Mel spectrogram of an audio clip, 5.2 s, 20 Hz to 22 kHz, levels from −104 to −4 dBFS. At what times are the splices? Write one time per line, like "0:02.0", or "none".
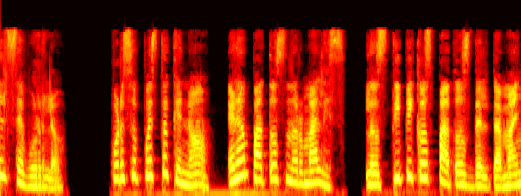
0:03.5

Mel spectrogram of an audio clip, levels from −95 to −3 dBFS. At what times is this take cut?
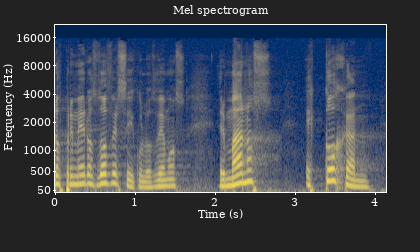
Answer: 0:02.8

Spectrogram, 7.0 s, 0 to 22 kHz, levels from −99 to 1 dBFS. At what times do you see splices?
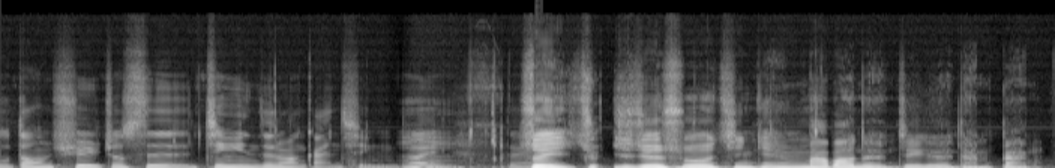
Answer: none

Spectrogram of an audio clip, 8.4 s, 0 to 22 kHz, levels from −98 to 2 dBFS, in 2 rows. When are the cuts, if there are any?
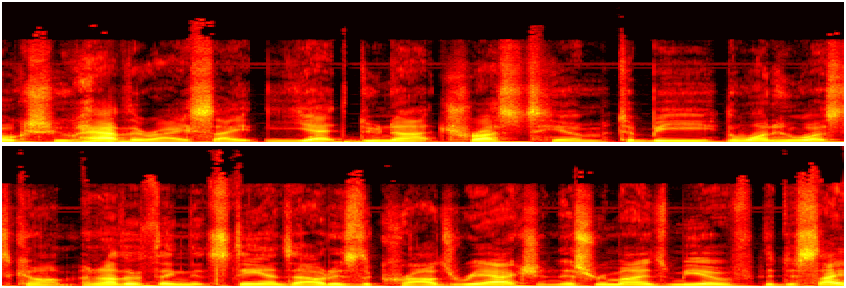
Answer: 0:01.7

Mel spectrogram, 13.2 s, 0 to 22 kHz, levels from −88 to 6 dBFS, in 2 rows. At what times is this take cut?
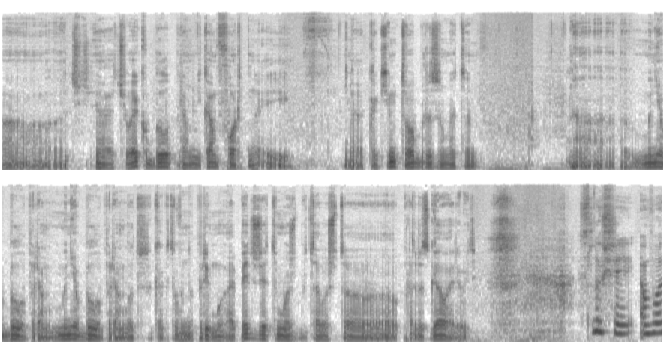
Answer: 0:02.5
0:07.1
0:08.4
0:09.7
0:10.7

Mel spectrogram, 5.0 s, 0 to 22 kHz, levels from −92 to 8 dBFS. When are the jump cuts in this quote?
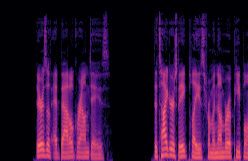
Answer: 0:01.0
0:01.8
0:03.5

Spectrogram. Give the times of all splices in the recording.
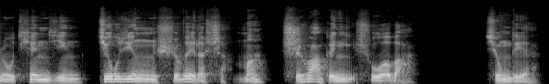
0:00.9
0:02.7

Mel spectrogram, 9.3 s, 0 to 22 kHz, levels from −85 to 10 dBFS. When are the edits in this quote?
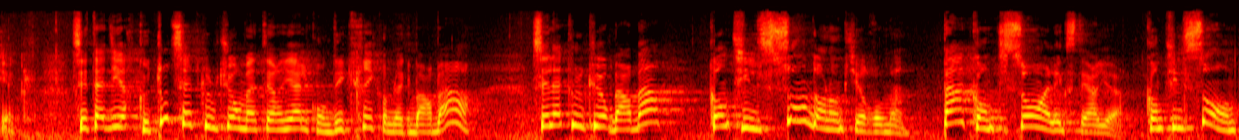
0:03.0
0:04.6
0:07.5

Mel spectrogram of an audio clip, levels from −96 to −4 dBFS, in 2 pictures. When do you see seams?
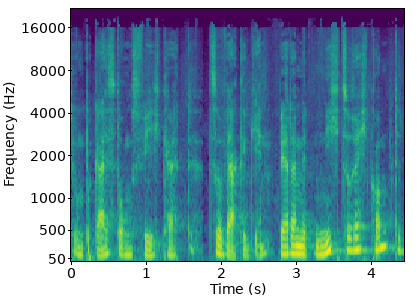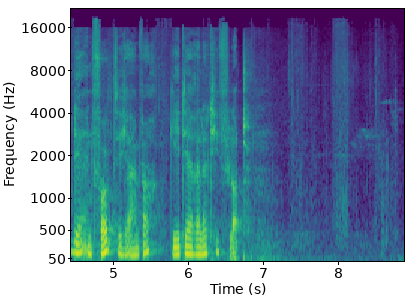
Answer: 0:01.7
0:02.7

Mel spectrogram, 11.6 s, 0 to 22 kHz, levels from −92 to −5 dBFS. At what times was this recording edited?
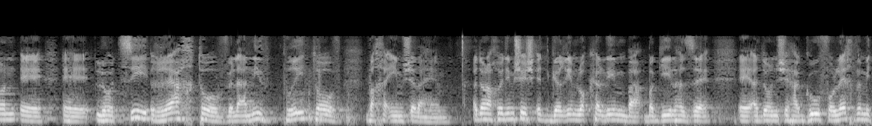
none

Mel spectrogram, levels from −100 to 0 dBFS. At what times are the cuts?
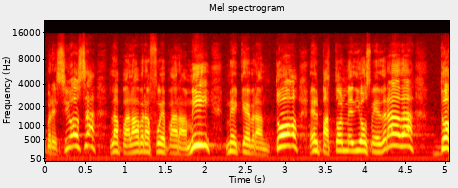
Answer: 0:04.0

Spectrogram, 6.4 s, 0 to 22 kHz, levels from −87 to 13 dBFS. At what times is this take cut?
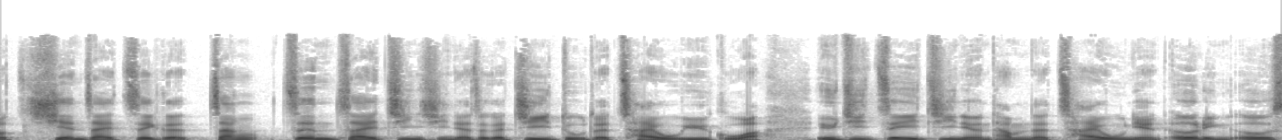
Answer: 0:01.4

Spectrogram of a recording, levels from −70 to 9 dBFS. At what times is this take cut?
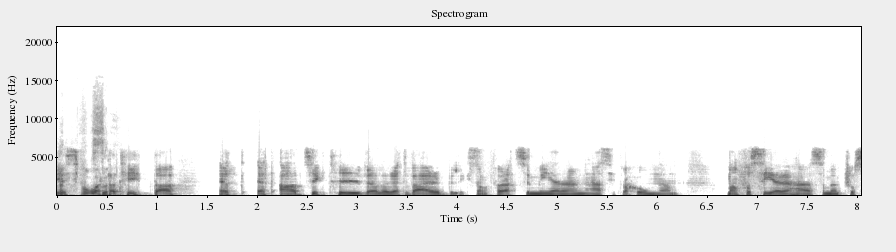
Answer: none

